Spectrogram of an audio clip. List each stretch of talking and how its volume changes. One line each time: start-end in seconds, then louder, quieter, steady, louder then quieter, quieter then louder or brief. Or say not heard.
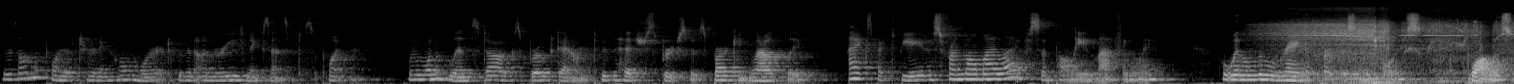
0.0-15.0 louder.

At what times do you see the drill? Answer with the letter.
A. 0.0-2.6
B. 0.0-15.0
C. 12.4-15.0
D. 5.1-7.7
C.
